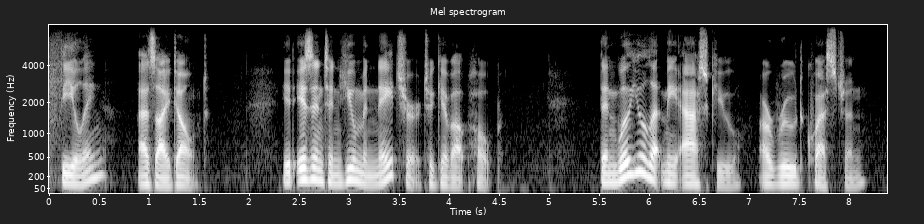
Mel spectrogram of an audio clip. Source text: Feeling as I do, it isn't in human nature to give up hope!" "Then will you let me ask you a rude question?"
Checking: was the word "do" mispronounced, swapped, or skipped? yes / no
yes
